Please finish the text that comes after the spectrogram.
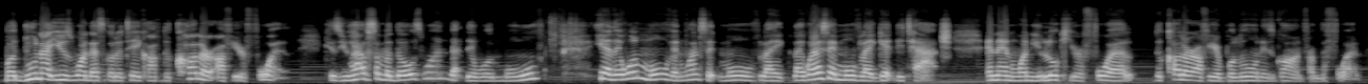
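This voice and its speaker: A woman whose voice is worn hoarse talks through a home craft tutorial in a loose, chatty way. She circles back with "so" and "again" as she explains each step. Faint background music plays beneath her. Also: mid-range voice, moderate pace, a little mellow. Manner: chatty, repeats herself, frequent "so" and "again". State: hoarse, voice mostly gone. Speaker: craft channel host. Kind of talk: casual tutorial voice-over.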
